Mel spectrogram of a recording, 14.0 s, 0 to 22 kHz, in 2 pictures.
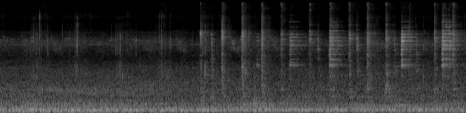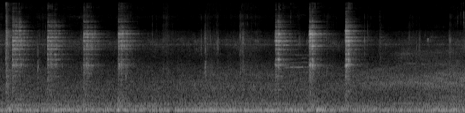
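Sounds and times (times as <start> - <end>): metal tools clinking on metal: 3.0 - 9.3, 11.1 - 12.6.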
